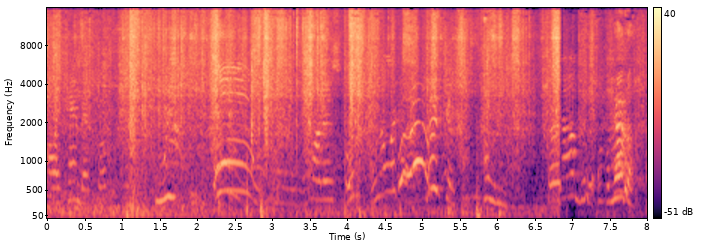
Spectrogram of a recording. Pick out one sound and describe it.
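Children shout and laugh excitedly outdoors.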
